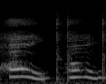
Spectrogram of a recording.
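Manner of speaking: very quiet, soft, high echo fading away. Recounting a guy's shout echoing around, imitating an echoing hey. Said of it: "his voice echoing the hey".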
